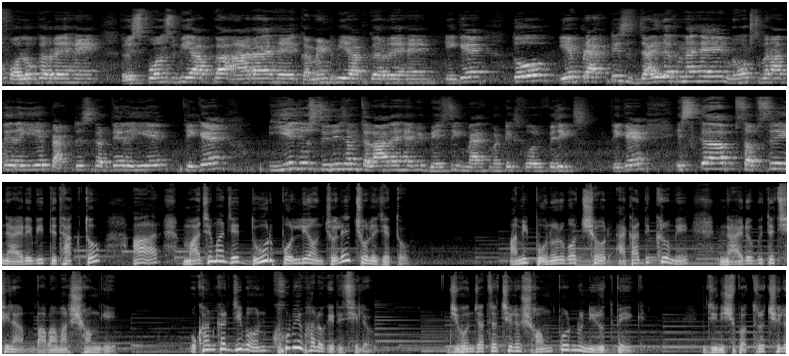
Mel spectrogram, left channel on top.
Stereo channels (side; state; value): both; different; correlation 0.00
